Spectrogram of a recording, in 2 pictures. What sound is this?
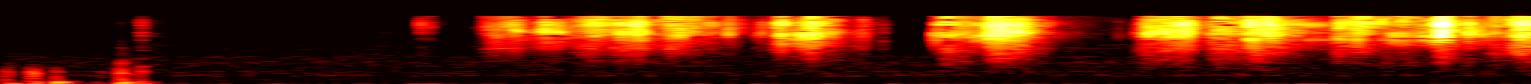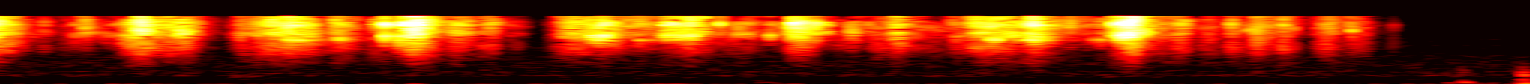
Pill Bottle Shaking
This is the sound of pills in a bottle rattling.
rattle, drugs, pills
